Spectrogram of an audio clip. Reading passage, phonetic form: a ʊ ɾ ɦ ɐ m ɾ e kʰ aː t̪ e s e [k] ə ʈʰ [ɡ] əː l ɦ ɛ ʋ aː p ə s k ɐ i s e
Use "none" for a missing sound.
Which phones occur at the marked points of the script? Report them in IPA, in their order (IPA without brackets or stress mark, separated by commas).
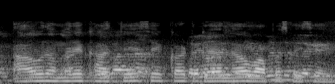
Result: k, ɡ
